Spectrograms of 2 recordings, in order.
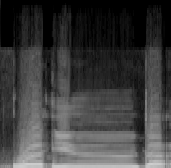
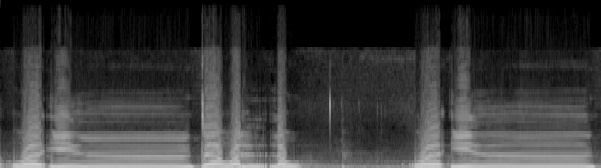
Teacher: ketika nun mati bertemu ta lagi, ada bacaan ikhfa hakiki, samarkan nunnya ke ta.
